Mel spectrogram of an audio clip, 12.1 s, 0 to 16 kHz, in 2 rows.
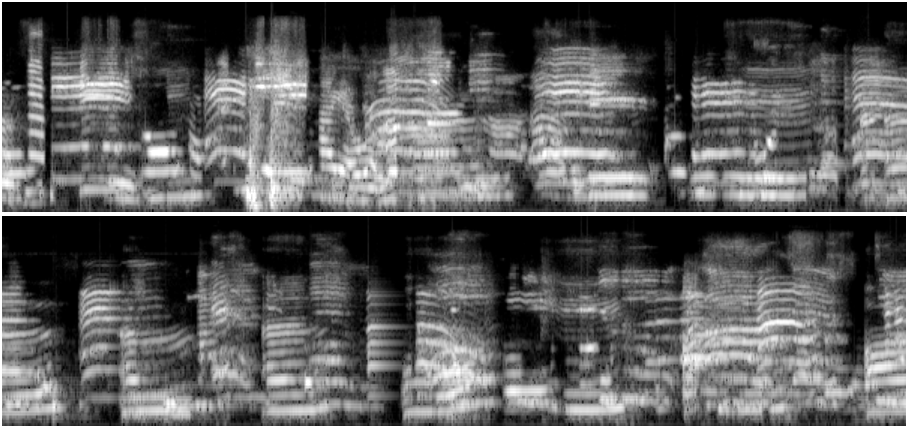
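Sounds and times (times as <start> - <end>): young children singing: 0.0 - 12.0.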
